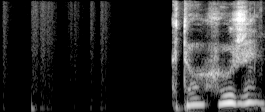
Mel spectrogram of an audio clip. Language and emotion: Russian, angry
